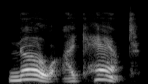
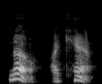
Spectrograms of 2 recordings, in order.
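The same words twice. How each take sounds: First: The final T is clearly released. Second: The final T is stopped, not released. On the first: The speaker calls it wrong. "I wouldn't usually say" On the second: The speaker calls it right. "I would say ... you can still hear that it stops a little bit"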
